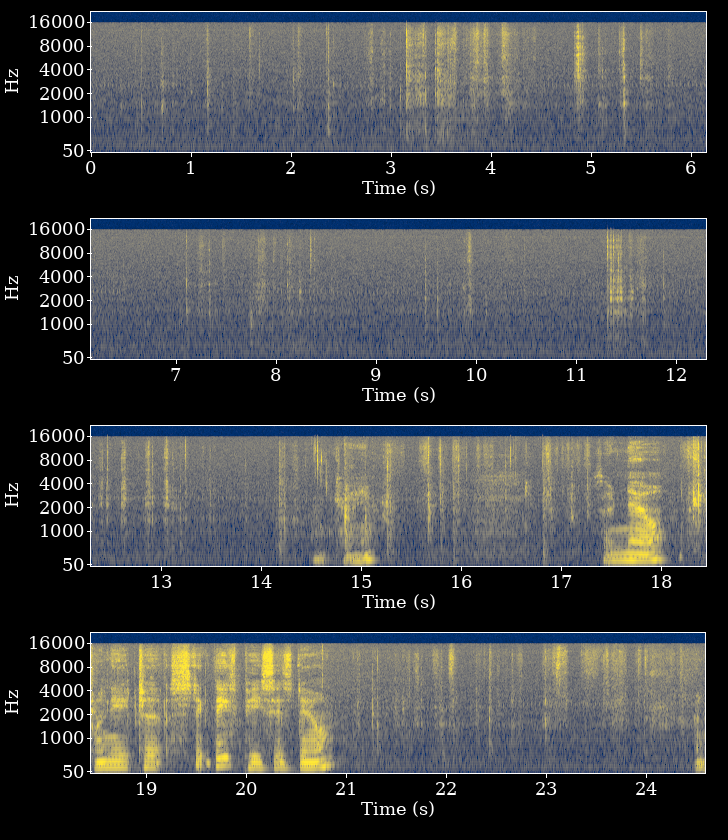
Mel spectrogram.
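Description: Stiff card stock rustles and creases as hands fold it into a box.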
